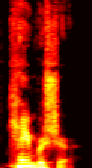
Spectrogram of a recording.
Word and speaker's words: Cambridgeshire: a shire in it it isn't pronounced like the shire in The Hobbit it's mostly contracted to be a short sure with a falling are so Cambridgeshire is pronounced yes yes Cambridgeshire with it with the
